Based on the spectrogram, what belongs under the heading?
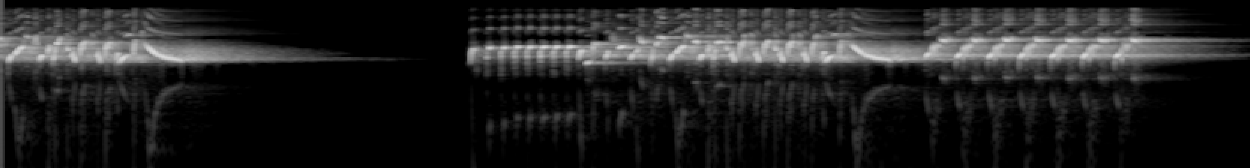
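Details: European goldfinch song: a fast twittering phrase ending in a downward slur, a three-second silence, then a longer run of tinkling, rapidly repeated liquid notes and trills.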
